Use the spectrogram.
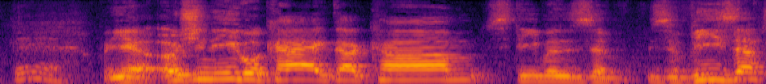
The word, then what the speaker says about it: Zawisa: The Visa? Like Visa card? Yes, sir. Visa. That's Yeah. it. It's a lot easier than Ziowa. Yeah, that's nice. I wasn't pronouncing the S. I was using the W.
